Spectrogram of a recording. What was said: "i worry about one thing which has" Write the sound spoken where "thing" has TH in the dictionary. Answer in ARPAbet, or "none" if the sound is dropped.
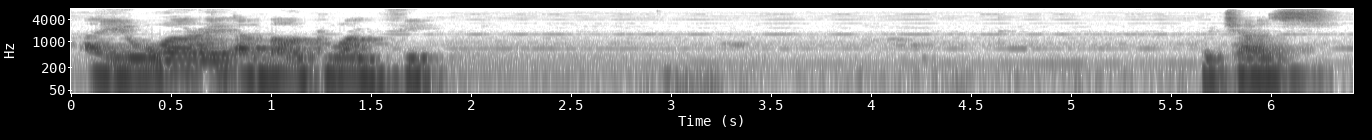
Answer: F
